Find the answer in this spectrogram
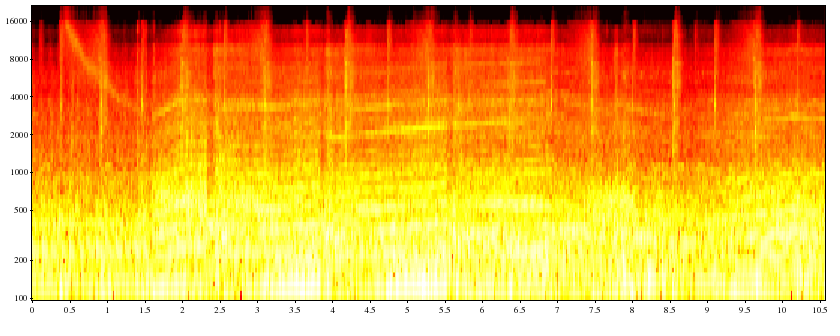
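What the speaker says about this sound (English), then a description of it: "Let's test out the suspension on this GT1 Porsche." A Porsche GT1 race car in the sim racing game AMS2 revs and accelerates through gear changes, its engine loud and close with rising and falling harmonic whine throughout.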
